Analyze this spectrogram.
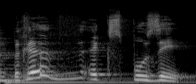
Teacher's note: Un bref exposé, le F, devient V.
